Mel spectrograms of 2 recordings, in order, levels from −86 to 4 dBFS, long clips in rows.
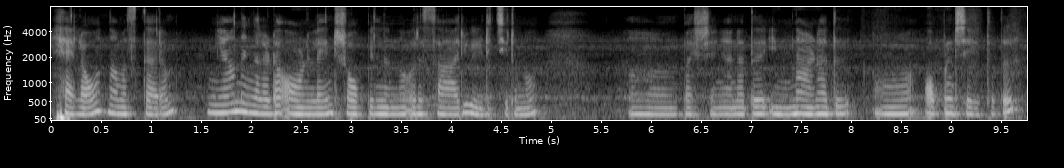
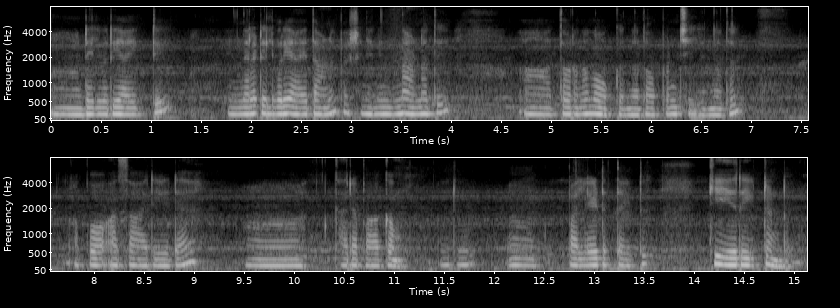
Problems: none marked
